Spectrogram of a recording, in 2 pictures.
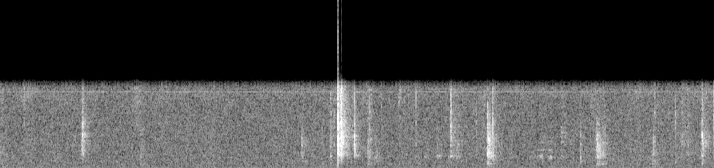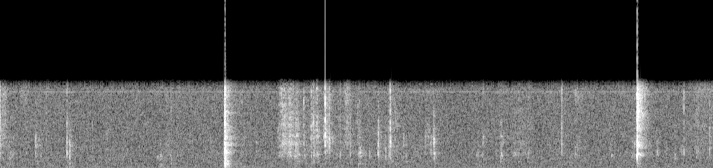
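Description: Paper pages rustle and flap as a book's pages are turned by hand.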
